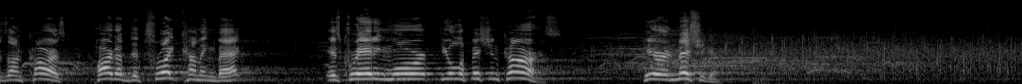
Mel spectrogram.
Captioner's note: applause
